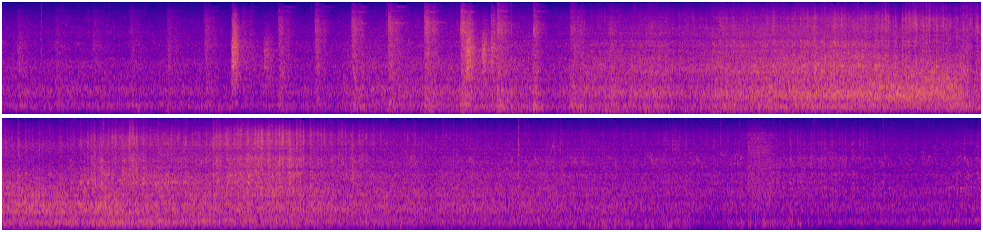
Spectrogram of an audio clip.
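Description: A train passing: sharp clicks of its wheels over rail joints for the first eight seconds or so, then a louder rushing rumble about ten to twenty seconds in, fading away after.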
